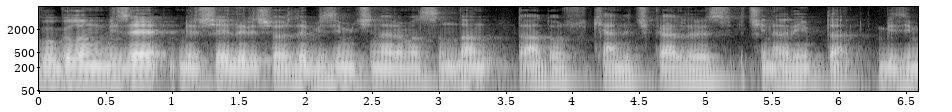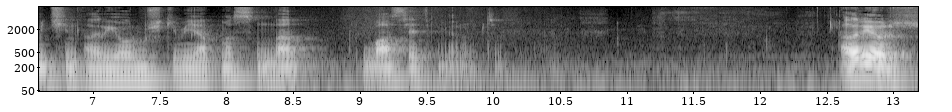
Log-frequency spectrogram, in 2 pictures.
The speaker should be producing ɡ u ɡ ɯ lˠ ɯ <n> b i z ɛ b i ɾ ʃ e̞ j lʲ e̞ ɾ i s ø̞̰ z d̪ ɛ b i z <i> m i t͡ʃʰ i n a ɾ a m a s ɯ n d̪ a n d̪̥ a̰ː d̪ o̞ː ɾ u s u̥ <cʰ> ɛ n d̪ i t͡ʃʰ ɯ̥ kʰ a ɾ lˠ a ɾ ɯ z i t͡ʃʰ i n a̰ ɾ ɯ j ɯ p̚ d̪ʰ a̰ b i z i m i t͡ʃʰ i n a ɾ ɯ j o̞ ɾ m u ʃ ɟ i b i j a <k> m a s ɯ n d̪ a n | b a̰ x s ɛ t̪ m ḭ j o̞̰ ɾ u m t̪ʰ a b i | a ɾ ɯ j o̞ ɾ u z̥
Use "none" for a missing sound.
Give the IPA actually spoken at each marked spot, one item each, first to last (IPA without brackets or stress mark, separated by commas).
n, i, cʰ, p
